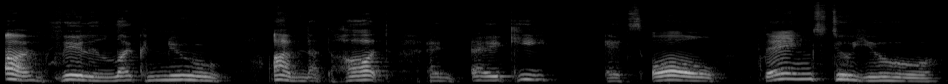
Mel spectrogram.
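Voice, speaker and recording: A woman playing a big, friendly male bear from a children's storybook, grateful and exuberant, with emphatic, drawn-out delivery. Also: mid-range voice. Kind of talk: children's storybook read-aloud.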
